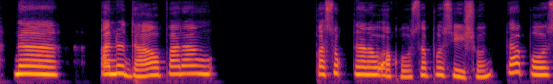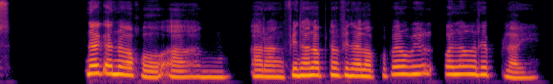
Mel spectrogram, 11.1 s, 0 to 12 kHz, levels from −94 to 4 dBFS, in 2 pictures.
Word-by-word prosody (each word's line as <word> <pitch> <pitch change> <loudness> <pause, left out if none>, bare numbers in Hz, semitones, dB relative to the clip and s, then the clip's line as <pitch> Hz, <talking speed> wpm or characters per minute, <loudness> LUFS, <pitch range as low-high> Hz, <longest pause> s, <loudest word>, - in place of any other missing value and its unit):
na 300 -2 +6 0.4
ano 300 +1 +5
daw 240 +2 +1
parang, 305 +1 0 1.0
pasok 300 +1 -3
na 285 -1 +4
raw 275 0 +3
ako 210 -4 -6
sa 265 +5 -4
posisyon 235 -3 -4
tapos, 285 -7 -1 0.8
nag 315 +1 +5
ano 295 -1 +5
ako, 235 -5 -4 0.2
um, 205 -2 -4 0.2
parang 215 -2 -1
finollow 255 +3 +3
up 255 - -26
ng 260 - +2
finollow 235 -3 +1
up 210 - -25
ko 240 - -10
pero 295 +1 +1
wil 305 +2 -2
walang 295 0 +2
reply. 195 -10 -5
270 Hz, 140 wpm, -22 LUFS, 225-295 Hz, 1.0 s, na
